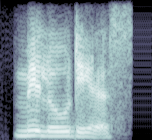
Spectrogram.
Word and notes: melodious: Indian

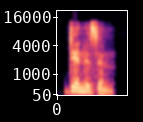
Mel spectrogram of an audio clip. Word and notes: denizen: Indian

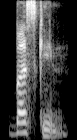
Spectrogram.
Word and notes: buskin: Indian

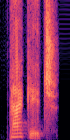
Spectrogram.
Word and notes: package: Indian

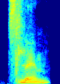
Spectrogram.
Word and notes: slim: Indian

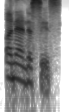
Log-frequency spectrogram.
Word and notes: Anamnesis: Indian

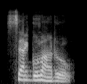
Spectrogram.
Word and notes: saguaro: Indian

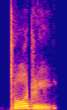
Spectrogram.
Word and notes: tawdry: Indian

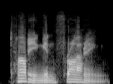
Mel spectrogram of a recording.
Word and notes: toing and froing: American English

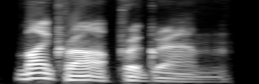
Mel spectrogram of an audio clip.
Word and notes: Microprogram: British English

